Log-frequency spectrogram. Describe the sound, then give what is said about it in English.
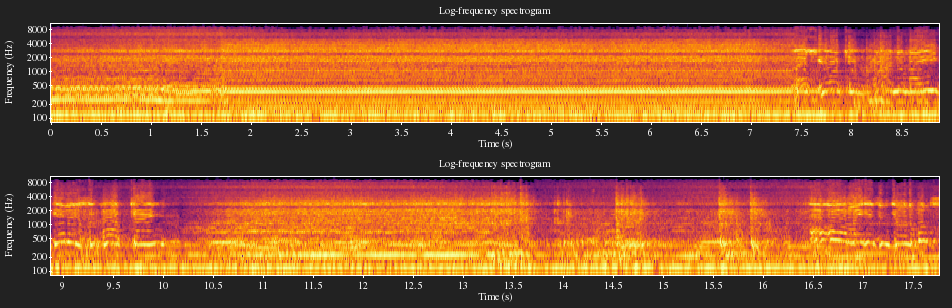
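A race car engine roars loudly and steadily at speed on a track, a dense, buzzing drone that turns rough and uneven midway as the motor cuts out and sputters. “The motor's cutting out. He's drifting through the fourth turn slowly.”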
